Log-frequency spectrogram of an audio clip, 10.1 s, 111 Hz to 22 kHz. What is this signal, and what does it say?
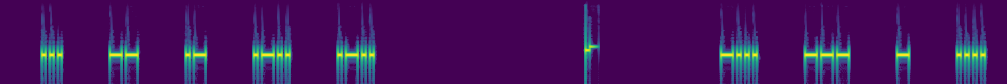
Morse code, heard as a keyed tone, about 30 wpm, spaced as for 14 wpm, 700 Hz. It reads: SMALL BOTH
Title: 4x Character Spacing - Top 300 Words - 30wpm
